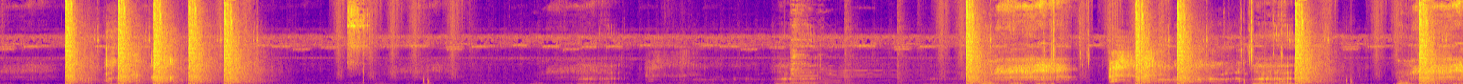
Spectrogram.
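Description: A pistol fires sharp shots in quick bursts.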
